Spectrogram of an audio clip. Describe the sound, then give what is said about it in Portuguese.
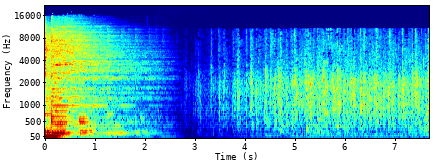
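A short musical passage fades into a brief silence, then an audience at an Amway talk breaks into steady, moderately loud applause, a dense crackle of clapping that continues to the end without any voices. “Nossa, esses aplausos parecem muito xoxos.”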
